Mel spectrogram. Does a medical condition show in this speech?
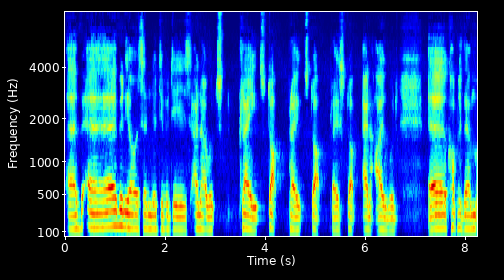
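Yes: Down syndrome.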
